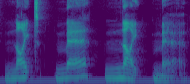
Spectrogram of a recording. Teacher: drop the T sound in the middle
